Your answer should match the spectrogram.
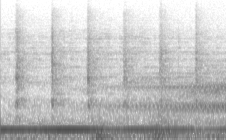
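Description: Laptop keys clicking under typing fingers, about three keystrokes a second, over a steady low sustained note from the film's score.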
